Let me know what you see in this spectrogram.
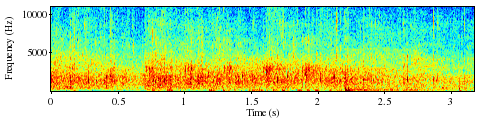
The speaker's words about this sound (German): Und ich möchte euch bitten, einen fetten Applaus mal jetzt zu geben für dieses Team, der das vorbereitet hat.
